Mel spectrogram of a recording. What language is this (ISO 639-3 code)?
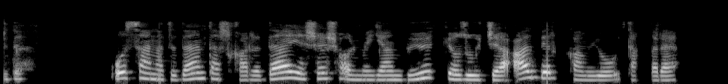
uzb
